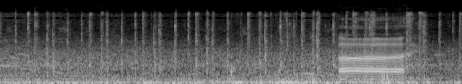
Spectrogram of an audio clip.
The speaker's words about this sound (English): So can we just play the horse running down just because I need to? Oh, there he is running down.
